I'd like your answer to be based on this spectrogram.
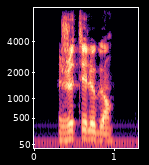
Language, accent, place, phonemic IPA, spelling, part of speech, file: French, France, Lyon, /ʒə.te l(ə) ɡɑ̃/, jeter le gant, verb, LL-Q150 (fra)-jeter le gant.wav
- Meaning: throw down the gauntlet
